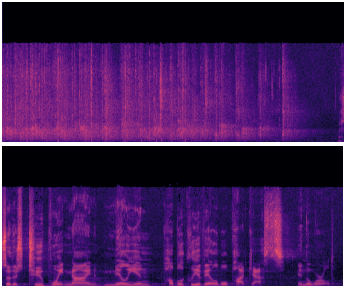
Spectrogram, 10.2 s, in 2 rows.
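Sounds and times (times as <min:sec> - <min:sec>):
audience applause: 0:00.0 - 0:04.5
speech: 0:05.2 - 0:10.2.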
